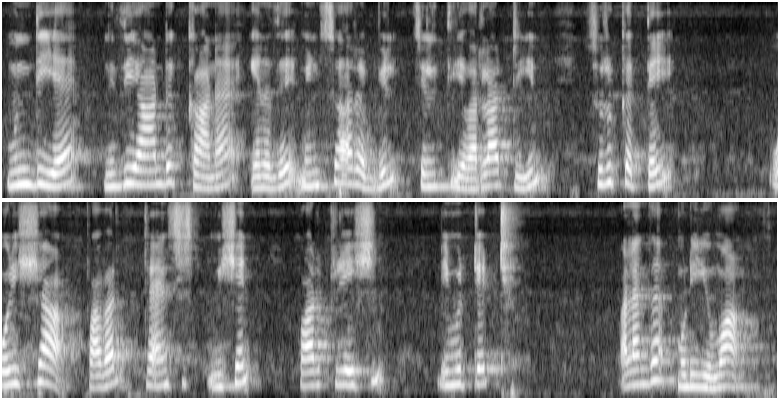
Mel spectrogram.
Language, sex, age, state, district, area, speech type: Tamil, female, 60+, Tamil Nadu, Krishnagiri, rural, read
